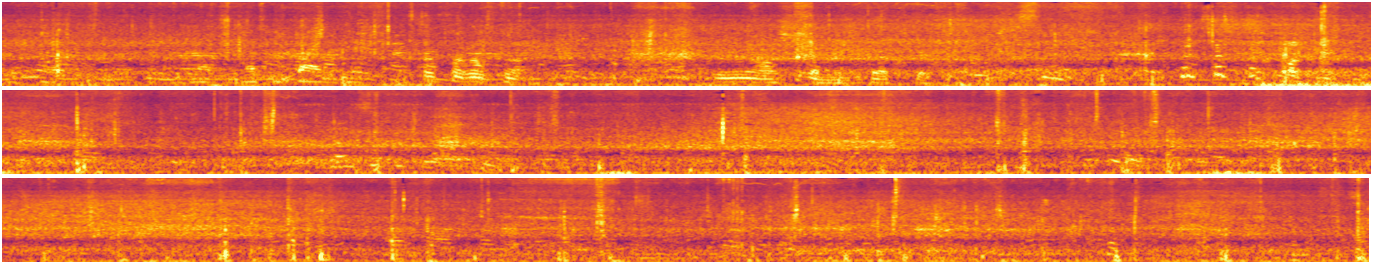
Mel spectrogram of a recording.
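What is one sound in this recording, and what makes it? Wind blows outdoors, rustling dry grass.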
